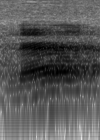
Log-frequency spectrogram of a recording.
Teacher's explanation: Na, tidak ada angin yang keluar dari mulut kita.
